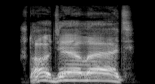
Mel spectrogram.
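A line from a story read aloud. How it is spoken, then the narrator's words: Many voices yelling. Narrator (Russian): орали другие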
